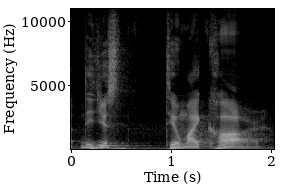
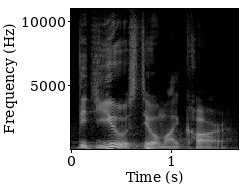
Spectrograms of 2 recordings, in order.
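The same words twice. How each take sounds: First: Slow question weighted on "car"; stress on CAR. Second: "you" picked out, rest of question following; stress on YOU. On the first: Teacher shows stress changes meaning, stressed "car". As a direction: lean on the final word "car". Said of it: "I'm asking more about". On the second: Teacher asks who did it, stressed "you". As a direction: hit "you" hard in the question. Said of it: "asking if it was you". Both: Shown as a demonstration.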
